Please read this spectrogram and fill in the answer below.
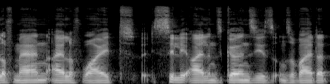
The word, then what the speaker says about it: Scilly: C-I-L-L. – Ah, Skilly. Achso. Mhm. Mhm. Eigentlich werden sogar silly ausgesprochen, deswegen sind die mhm. Silly Islands, was immer so ein bisschen ein Wortwitz im Englischen ist.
